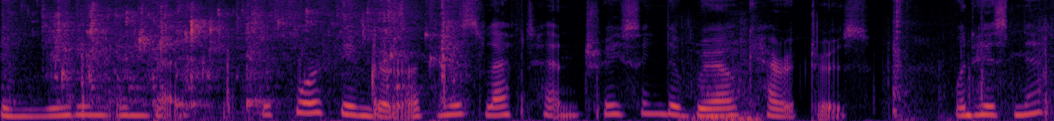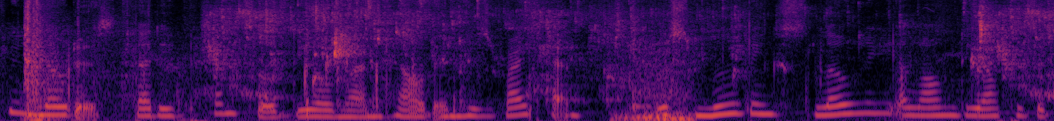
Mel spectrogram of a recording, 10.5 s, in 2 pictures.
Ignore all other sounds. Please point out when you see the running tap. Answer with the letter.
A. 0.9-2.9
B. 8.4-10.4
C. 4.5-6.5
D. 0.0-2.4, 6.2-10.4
D.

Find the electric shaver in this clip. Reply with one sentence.
The electric shaver can't be heard in this clip.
